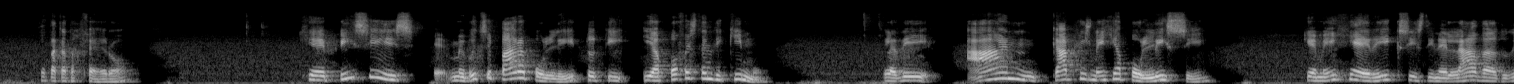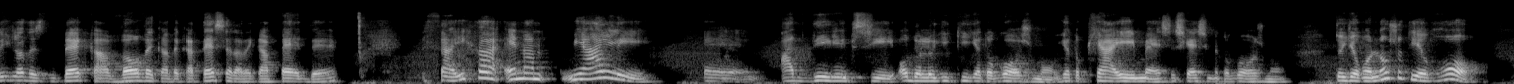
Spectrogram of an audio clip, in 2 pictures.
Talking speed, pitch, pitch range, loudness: 115 wpm, 165 Hz, 140-210 Hz, -21 LUFS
